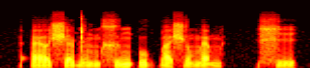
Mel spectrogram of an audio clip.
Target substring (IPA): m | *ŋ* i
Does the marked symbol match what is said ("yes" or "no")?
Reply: no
